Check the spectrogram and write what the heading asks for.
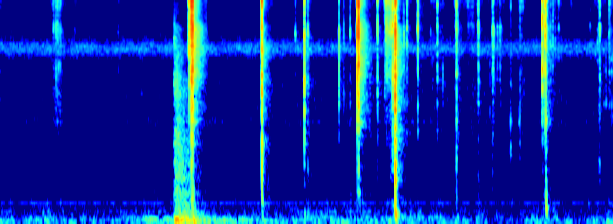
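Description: Flush cutters snipping the tab off a foil sachet, with the foil crinkling in the hand: a few separate sharp clicks, the loudest about two seconds in.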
